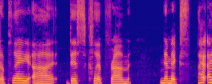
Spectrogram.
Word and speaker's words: Nemik: So with that, I'm going to play this clip from Nemik's.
